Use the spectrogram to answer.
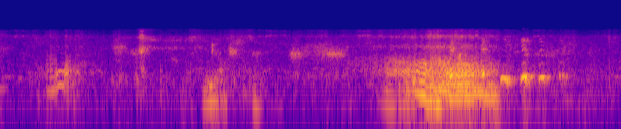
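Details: Adult man snoring while asleep: a rough, rattling snore on an in-breath with softer breathing noises around it.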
